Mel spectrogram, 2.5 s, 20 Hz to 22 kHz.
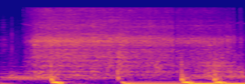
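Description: Bolts on a Ford Focus RS crash bar mount, 24 mm with lock washers, are snugged down with a power tool: a continuous whirring drive broken by four sharp impact thumps, close and loud, with no talk.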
